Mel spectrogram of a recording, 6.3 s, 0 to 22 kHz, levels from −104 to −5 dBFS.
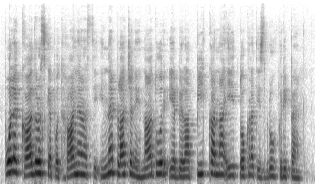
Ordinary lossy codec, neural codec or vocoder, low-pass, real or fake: Opus, 64 kbps; none; 19.8 kHz; real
